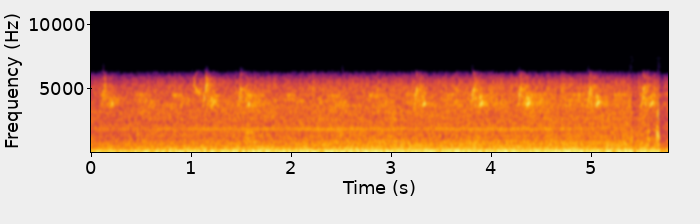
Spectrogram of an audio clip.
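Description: Short, high bird chirps repeating about once or twice a second over a steady low rumble.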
